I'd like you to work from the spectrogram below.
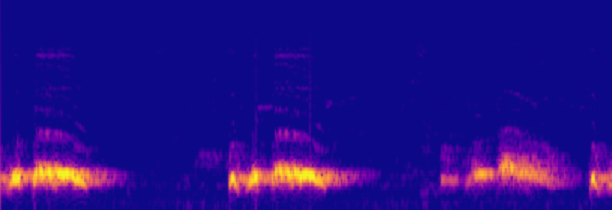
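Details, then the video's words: Spotted dove, a young lure bird for prompting silent doves; low mellow coo phrases about every two seconds, each a clipped double note then a long, slightly falling coo, the last phrase softer. "TEKUKUR MACET , MALAS BUNYI, MUDA, CULHU COBA PANCING DENGAN TEKUKUR INI AGAR CEPAT BUNYI"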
